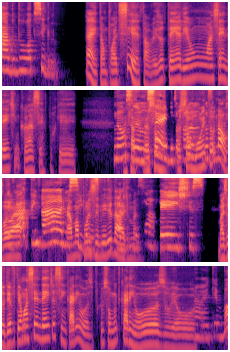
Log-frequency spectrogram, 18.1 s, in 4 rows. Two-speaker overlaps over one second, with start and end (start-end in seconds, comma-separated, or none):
7.0-9.6, 10.3-11.8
